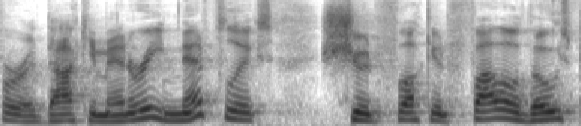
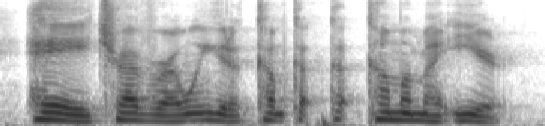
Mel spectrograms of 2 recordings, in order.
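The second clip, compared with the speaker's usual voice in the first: mock light half stutter; 2 semitones lower than usual. Acting out asking a partner something: mock half stutter. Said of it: "but like a half one".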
